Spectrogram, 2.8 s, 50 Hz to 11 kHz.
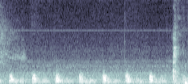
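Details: Early-pregnancy ultrasound of a small fetus, possibly a boy: rapid, regular whooshing pulses at about 170 beats a minute; fetal heartbeat.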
